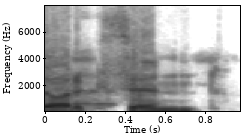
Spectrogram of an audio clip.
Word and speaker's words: Doerksen: Yeah, it's German and Dutch, so it would have been there would have been an umlaut over the O, so Doerksen would have been the Dorksen.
